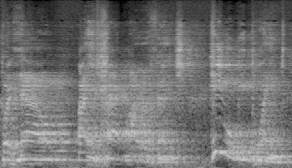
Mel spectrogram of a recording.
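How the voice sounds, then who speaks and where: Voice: medium pitch, wildly swooping pitch, measured pace, gravelly, fairly bright tone, full character voice. A stage performer playing a scheming, vengeful murderer in an old-time radio drama, theatrical and gloating, in an echoey theater. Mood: frenzied, vengeful. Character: scheming vengeful murderer, gleefully sadistic villain with poor eyesight. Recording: echoey theater, distant mic.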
